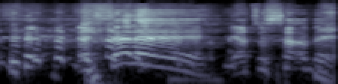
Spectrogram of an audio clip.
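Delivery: laughing Cuban Spanish slang; Cuban accent. Pretend. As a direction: drawl it Miami Cuban style. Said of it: "That's, like, super Cuban".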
